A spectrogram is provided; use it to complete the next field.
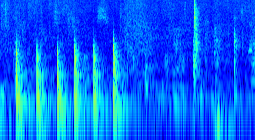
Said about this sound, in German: Ich klopf mal.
